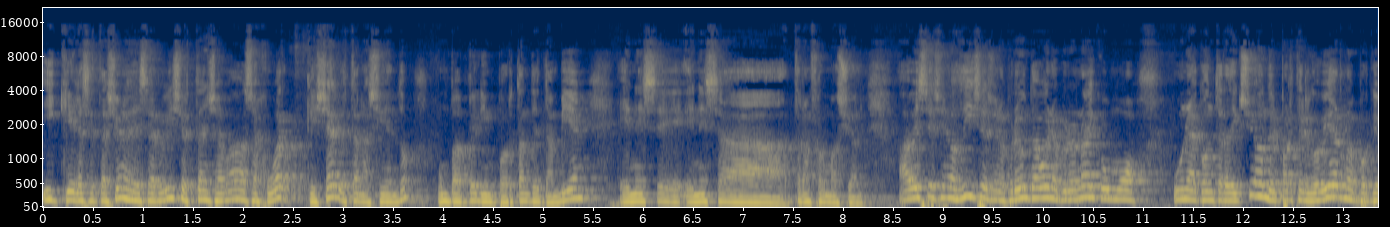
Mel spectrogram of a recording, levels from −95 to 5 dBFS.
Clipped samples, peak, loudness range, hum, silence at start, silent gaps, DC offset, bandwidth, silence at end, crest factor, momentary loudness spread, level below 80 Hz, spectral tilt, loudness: under 0.1%; -8 dBFS; 1 LU; none; 0 s; none; under 0.1%; 11 kHz; 0 s; 12 dB; 5 LU; -42 dBFS; -7 dB/octave; -22 LUFS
